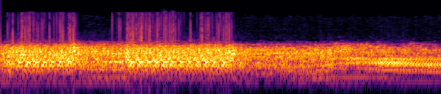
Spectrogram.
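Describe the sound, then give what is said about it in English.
A loud, continuous engine roar of an enemy airplane coming in low and fast overhead, harsh and gritty for the first couple of seconds, then easing into a steadier, slightly duller drone. No one speaks. “Airplane. Enemy plane. Yeah, coming in low.”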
